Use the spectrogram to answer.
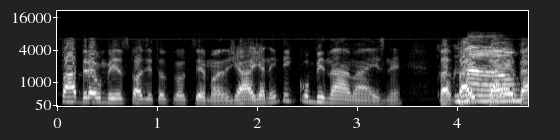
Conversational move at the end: listening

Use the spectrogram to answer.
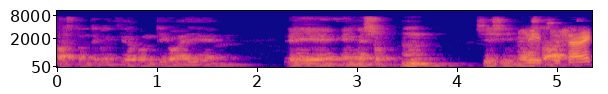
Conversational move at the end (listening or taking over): taking over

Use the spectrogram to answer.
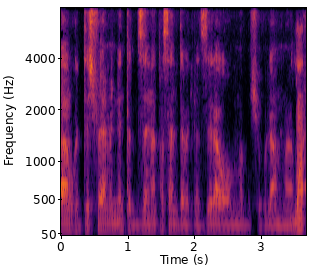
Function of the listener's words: taking over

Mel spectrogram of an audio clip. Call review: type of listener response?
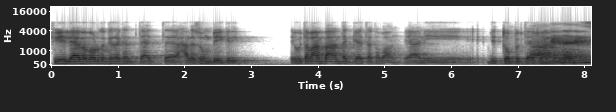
taking over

